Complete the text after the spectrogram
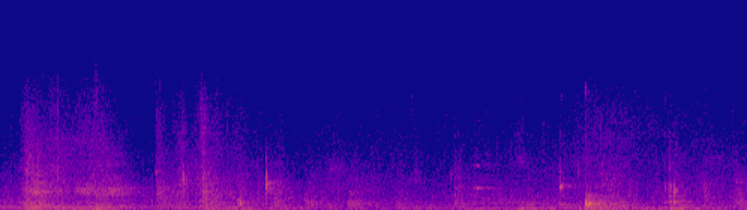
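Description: A young woman sings into a microphone in a large echoing room.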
